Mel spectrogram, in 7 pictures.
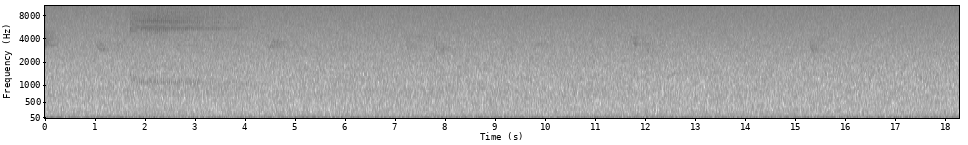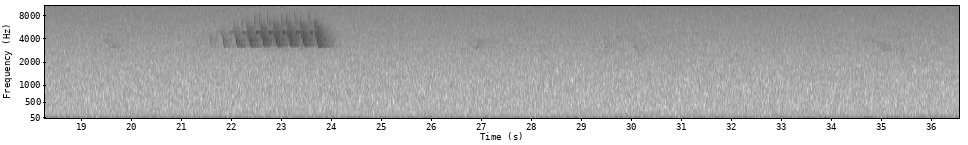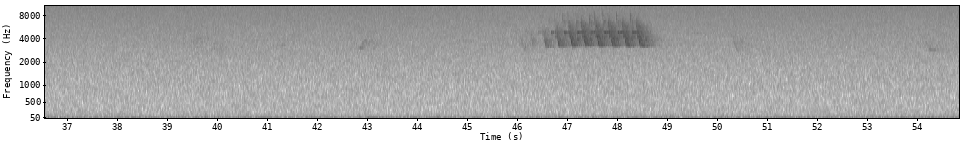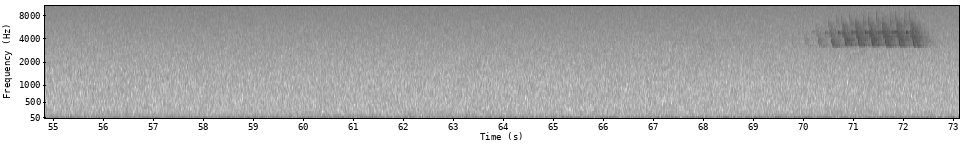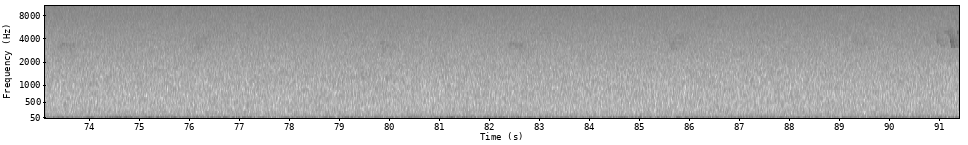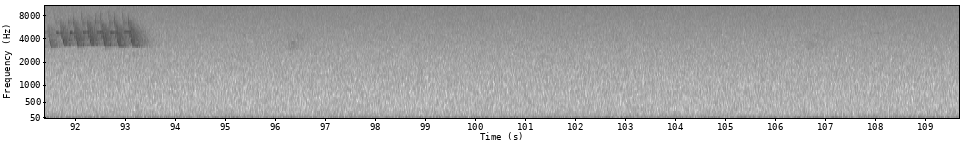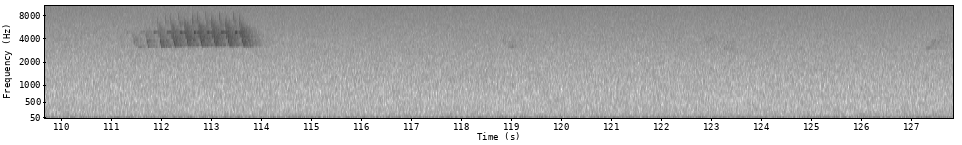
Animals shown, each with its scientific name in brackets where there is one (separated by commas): Red Squirrel (Tamiasciurus hudsonicus), Blue-headed Vireo (Vireo solitarius), Ovenbird (Seiurus aurocapilla)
